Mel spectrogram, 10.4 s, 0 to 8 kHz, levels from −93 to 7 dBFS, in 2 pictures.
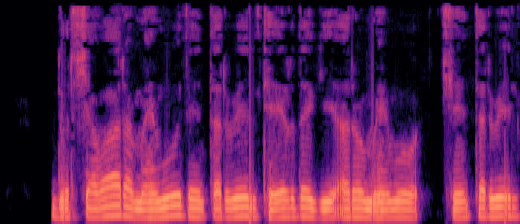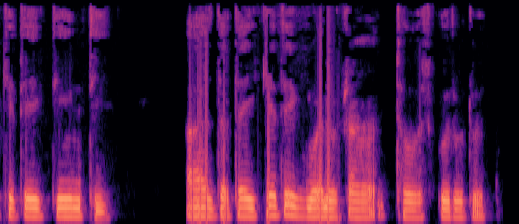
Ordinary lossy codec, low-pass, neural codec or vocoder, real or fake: MP3, 32 kbps; 7.2 kHz; none; real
